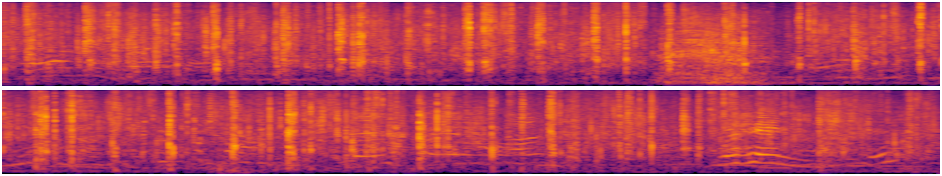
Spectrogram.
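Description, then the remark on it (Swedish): A horse gives a short, breathy snort partway through, over the steady clip-clop of hooves on a terrain-course trail with uphill and downhill slopes, with outdoor rustling and faint voices. “En häst som frustar lite.”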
